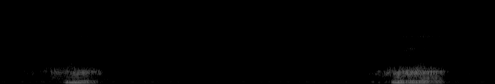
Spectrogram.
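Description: Two low, rumbling snores about three seconds apart in a quiet room, each a rough vibrating breath: ordinary snoring.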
